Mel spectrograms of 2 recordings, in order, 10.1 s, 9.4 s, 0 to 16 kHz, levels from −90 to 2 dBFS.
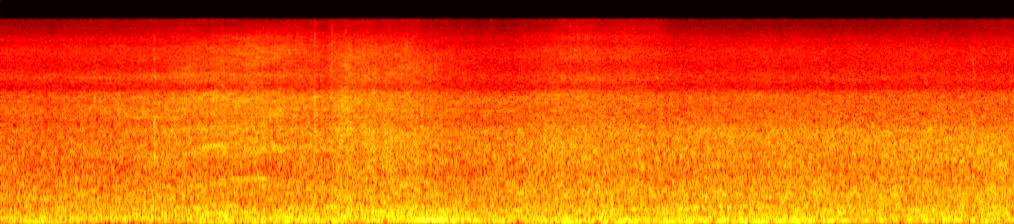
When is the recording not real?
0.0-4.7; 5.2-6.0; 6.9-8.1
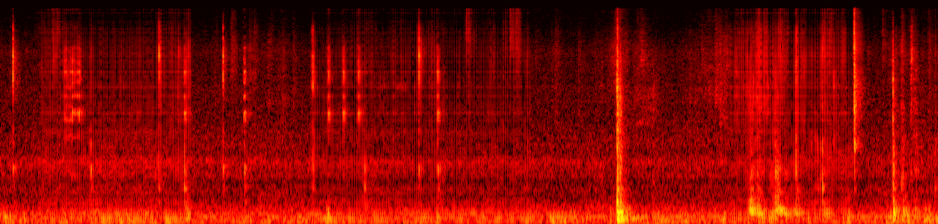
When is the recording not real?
0.4-1.9; 3.1-5.3; 7.3-8.5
